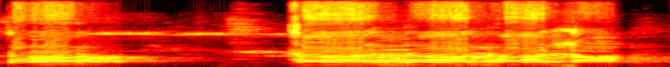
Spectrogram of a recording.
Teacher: त वर्ग दंत से बोले जाते हैं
